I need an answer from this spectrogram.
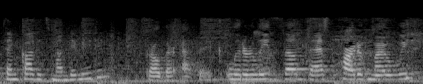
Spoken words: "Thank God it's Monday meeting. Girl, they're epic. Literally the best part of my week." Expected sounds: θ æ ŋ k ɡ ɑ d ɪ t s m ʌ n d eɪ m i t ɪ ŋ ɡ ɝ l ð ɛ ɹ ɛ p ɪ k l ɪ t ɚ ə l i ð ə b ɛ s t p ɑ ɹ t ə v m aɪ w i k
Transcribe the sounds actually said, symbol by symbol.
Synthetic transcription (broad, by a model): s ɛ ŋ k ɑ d ɪ t s m ʌ n d eɪ m i t ɪ ŋ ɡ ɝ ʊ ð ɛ ɹ ɛ p ɪ k l ɪ t ɚ l i ð ə b ɛ s t p ɑ ɹ t ə v m aɪ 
